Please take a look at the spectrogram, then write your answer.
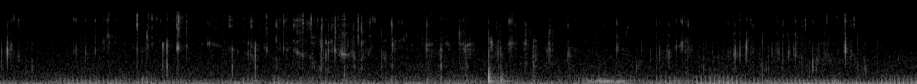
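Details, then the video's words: Cats eating food indoors at lunch: dense, crisp crunching and clicking chews, irregular and continuous, with a soft low hum beneath and one sharper knock midway. "CATS EATING FOOD"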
